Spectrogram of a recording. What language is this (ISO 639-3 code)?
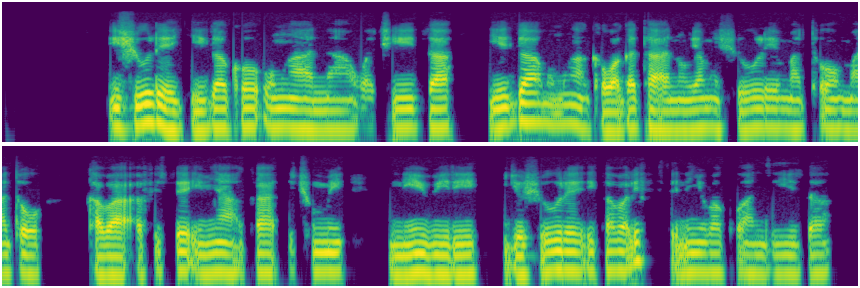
run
